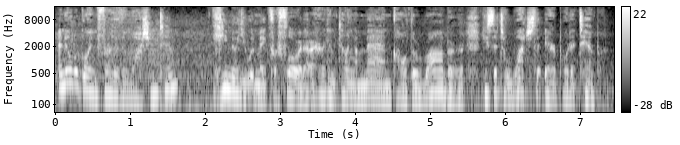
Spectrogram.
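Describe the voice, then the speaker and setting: An actress playing a desperate, pleading young woman on the run, with a breathy, hushed delivery in a radio drama. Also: low-pitched, expressive, brisk. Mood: relieved, confiding. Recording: noisy radio drama with music behind.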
